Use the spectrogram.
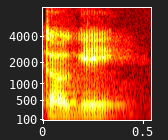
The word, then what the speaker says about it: Doge: this is we put Doge in the game or how we say it doggy we we have aru arguments on how to actually pronounce that we wanted to put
